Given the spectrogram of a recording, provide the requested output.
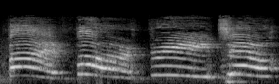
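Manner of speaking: very high, loud, wailing countdown; hammed-up shrieking countdown, like the world is ending. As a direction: scream each number in mock doom. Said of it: "it would sound something like this".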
